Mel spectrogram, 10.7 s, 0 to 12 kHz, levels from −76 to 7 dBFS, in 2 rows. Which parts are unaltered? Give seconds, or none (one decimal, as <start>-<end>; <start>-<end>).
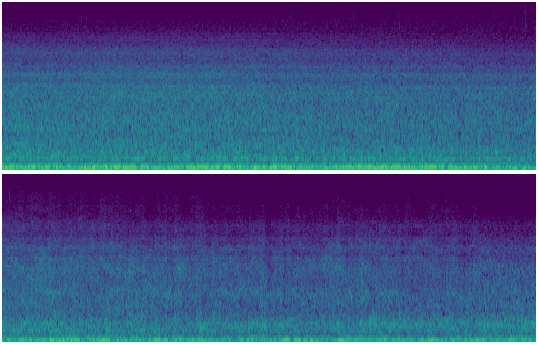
0.0-5.5; 10.1-10.7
